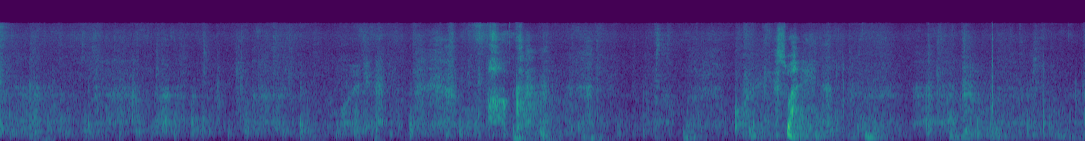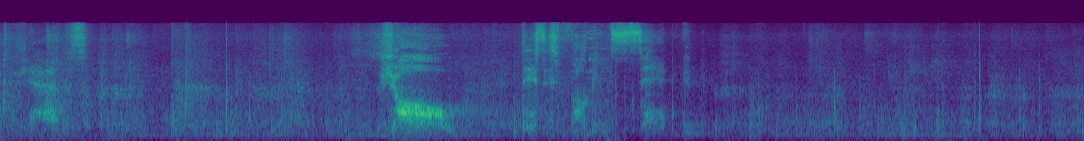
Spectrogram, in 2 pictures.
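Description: Footsteps walk across a hard floor in a large, echoing empty space.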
